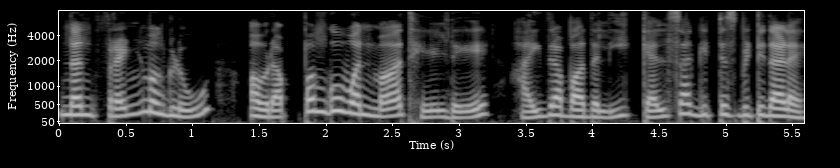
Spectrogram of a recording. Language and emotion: Kannada, surprised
